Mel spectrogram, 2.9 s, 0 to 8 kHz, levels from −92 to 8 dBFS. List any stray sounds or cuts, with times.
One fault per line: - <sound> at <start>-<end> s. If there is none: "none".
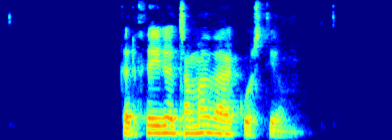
none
